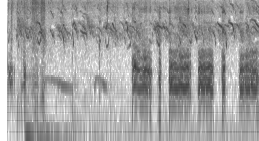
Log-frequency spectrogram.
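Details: Broody hen with her chicks: low, harmonic clucks in short bursts, repeated several times, while the chicks keep up a constant thin, high peeping overhead.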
